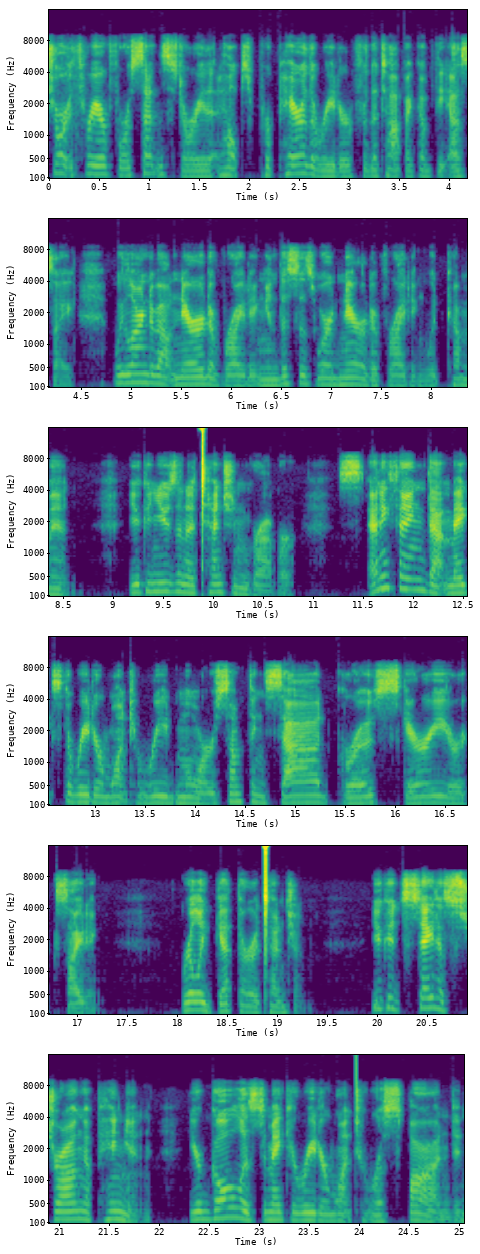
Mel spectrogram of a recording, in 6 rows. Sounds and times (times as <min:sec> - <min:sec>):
Speech: 0:00.0 - 0:17.3, 0:18.0 - 0:19.4, 0:20.0 - 0:25.0.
